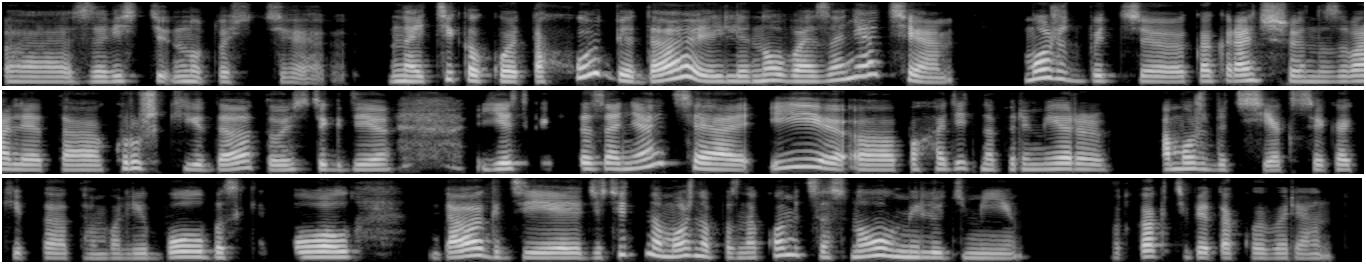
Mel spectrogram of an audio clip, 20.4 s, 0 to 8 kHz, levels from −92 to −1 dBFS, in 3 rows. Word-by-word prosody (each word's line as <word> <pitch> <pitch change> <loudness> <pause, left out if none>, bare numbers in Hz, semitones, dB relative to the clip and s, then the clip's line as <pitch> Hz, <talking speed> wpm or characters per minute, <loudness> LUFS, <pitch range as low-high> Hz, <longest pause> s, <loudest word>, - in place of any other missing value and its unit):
э, 175 -1 -4
завести 180 +3 -3
ну 180 0 -3
то 170 - -13
есть, 170 -1 -5
э, 160 - -10 0.3
найти 185 +5 +1
какое-то 180 -5 +2
хобби, 355 - +1
да, - - +6
или 185 -1 +1
новое 190 -1 +2
занятие, 235 - +1 0.3
может 275 -2 +2
быть, 195 0 -3
э, 175 -1 -1
как 190 +1 -2
раньше 200 -2 +3
называли 180 0 0
это 170 -1 -1
кружки, 215 -5 -1
да? 180 +7 +2
То 170 -8 -5
есть 180 +3 -1
где 175 0 -1 0.4
есть 200 0 +1
какие-то 395 - -4
занятия 205 - +3
и, 270 +2 +2
э, 175 -4 +2
походить, 190 +3 -6
например, 185 0 -2 0.2
а, 185 - +1
может 200 -1 0
быть, 170 -1 -10
секции 155 +2 +2
какие-то, 170 -1 -6
там, 155 -1 -14
волейбол, 160 +5 -1
баскетбол, 190 +2 +1 0.3
да? 190 +9 +5
Где 170 -4 0
действительно 255 - -2
можно 220 +1 +1
познакомиться 195 +5 -2
с 190 +3 0
новыми 210 -2 +2
людьми. 165 -3 -4 0.4
Вот 170 0 -20
как 210 0 0
тебе 180 -3 -3
такой 165 -1 -6
вариант? 155 -1 -10
185 Hz, 155 wpm, -24 LUFS, 170-205 Hz, 0.4 s, да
